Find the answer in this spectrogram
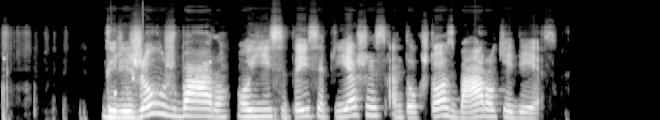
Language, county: Lithuanian, Kaunas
